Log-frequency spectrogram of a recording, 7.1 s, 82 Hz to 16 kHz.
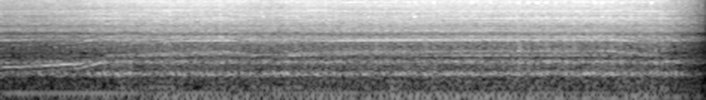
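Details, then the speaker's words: Singer 328K sewing machine motor at full speed as the adjusted bakelite pedal plates touch: the hum climbs, then holds a steady, even whine with no catching or surging. The pedal repair fixed the jump from 0 to full speed. "And as I compress them further, and pretty soon I'm going to touch those plates and get full speed."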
